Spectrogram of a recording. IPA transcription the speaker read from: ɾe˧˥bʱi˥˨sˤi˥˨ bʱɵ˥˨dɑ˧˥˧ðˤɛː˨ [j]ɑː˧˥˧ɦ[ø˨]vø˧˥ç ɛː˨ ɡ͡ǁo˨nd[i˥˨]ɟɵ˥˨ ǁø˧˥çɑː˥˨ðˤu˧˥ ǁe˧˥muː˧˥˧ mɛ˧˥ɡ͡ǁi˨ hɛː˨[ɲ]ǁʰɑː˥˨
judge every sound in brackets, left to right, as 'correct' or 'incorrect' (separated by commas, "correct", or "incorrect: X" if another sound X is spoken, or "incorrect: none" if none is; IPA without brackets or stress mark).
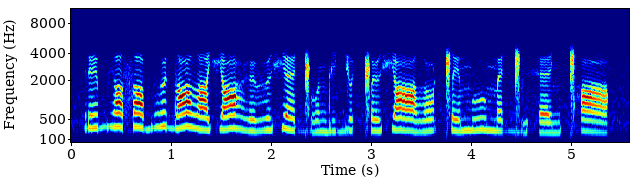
incorrect: ç, correct, incorrect: i˨, correct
